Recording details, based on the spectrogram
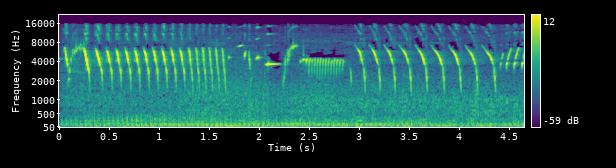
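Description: Spanish Timbrado canary singing a fast, high trill of repeated notes, then a sustained metallic buzz and a run of sweeping descending notes, with no other sounds.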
